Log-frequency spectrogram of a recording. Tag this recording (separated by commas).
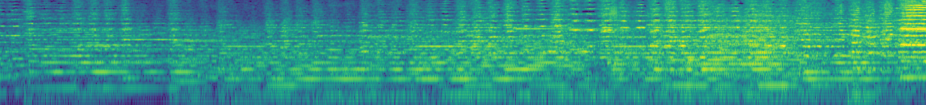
Music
